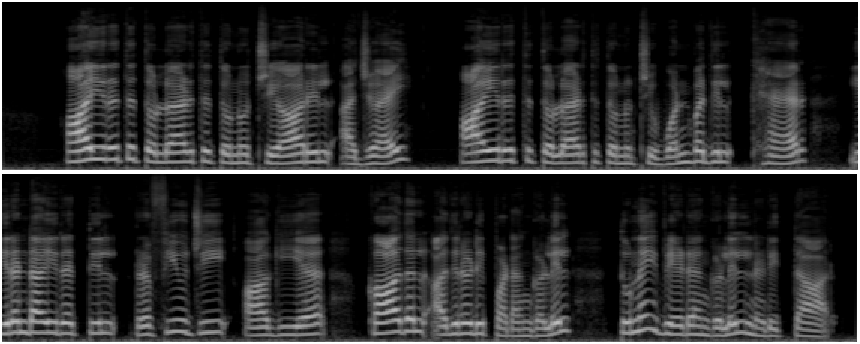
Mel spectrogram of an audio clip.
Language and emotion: Tamil, neutral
